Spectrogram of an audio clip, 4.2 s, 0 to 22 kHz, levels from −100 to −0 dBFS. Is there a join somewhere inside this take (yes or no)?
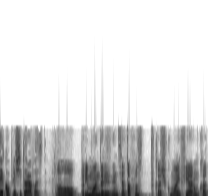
no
